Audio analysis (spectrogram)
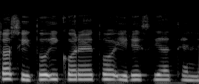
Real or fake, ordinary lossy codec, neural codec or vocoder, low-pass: real; none; none; 10.8 kHz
